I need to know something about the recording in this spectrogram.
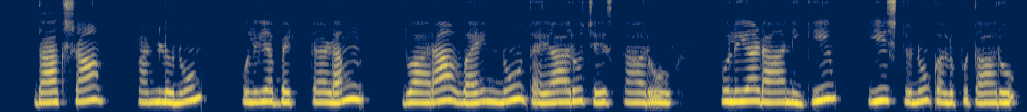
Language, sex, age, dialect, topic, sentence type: Telugu, female, 18-24, Southern, agriculture, statement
